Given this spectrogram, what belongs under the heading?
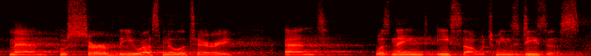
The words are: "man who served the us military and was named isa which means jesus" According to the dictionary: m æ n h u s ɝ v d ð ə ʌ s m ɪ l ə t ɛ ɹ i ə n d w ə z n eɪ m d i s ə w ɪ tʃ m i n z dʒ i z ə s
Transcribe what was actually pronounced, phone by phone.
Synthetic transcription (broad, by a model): m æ n h u s ɝ v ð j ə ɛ s m ɪ l ə t ɛ ɹ i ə n w ə z n eɪ m d i s ə w ɪ tʃ m i n z dʒ i z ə s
